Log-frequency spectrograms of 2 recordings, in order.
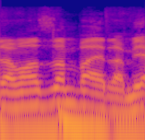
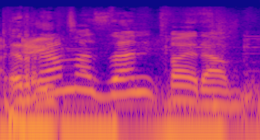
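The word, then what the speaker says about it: Ramazan Bayramı: Ramazan Bayram, ja. – Ramazan Bayram.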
